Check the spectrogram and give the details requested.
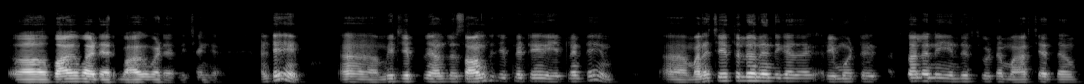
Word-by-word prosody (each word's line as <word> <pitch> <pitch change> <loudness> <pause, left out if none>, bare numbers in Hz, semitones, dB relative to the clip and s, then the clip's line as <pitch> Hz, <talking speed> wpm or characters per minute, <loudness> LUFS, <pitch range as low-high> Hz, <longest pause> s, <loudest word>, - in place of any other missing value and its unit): ఆ! 115 - +2 0.3
బాగా 135 +2 +8
పాడారు, 120 -3 +6
బాగా 115 +1 +4
పాడారు. 110 -2 -5
నిజంగ. 110 -1 -21 0.5
అంటే - - -1 0.7
ఆ! - - +2 0.4
మీరు 140 0 -6
చెప్పిన, 145 +1 -4
అందులో 130 +1 -9
సాంగ్స్ 145 +8 +4
చెప్పినట్టు 150 0 -8 0.2
ఎట్లంటే 145 +9 -9 0.7
ఆహ్, 115 -2 -5
మన 120 - +1
చేతుల్లోనే 170 0 +2
ఉంది 155 -1 -9
కదా 145 0 -7 0.2
రిమోట్. 135 +1 -10 0.3
కష్టాలన్నీ 155 0 -3
ఎందుకు 140 0 -10
చూడడం 130 -1 -11
మార్చేద్దాం 120 +1 -7
135 Hz, 135 wpm, -21 LUFS, 120-155 Hz, 0.7 s, బాగా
